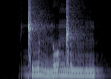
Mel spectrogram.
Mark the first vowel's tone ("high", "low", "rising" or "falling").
falling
